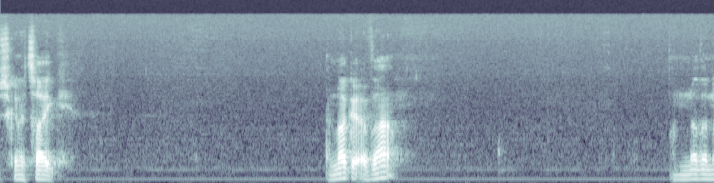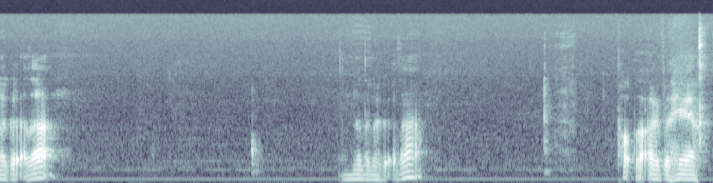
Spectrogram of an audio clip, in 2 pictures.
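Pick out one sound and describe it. A knife chops through soft vegetables on a wooden board.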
